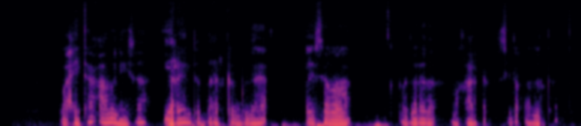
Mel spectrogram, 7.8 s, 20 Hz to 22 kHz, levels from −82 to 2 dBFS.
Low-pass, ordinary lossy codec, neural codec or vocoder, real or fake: none; none; codec, 44.1 kHz, 2.6 kbps, SNAC; fake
